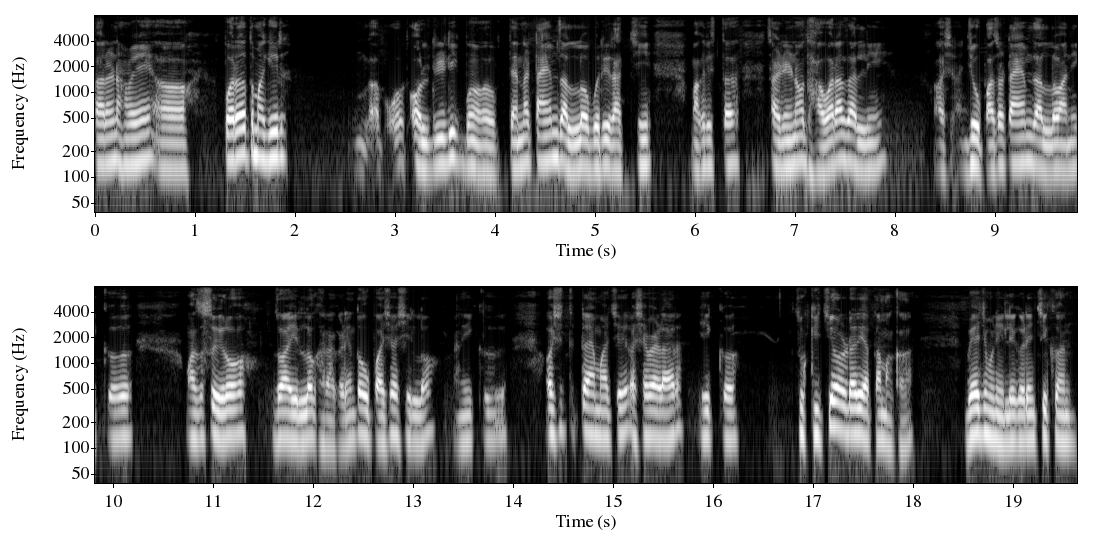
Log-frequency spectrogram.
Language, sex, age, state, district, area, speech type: Goan Konkani, male, 30-45, Goa, Canacona, rural, spontaneous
